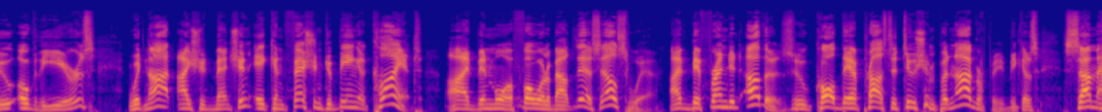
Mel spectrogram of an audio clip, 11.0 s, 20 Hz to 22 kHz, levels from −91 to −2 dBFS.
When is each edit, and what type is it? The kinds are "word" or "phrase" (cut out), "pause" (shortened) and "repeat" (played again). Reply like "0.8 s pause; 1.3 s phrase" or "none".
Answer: 1.4 s word; 6.7 s pause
